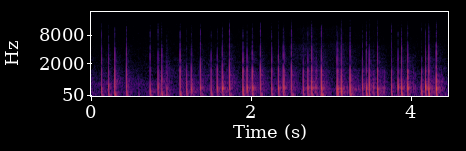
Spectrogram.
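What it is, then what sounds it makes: Faux leather backpack tapped with nails. Long nails tap and scratch a hollow, smooth-surfaced pink faux leather backpack in a quick, uneven run of about thirty short, dry clicks with almost no ring. The taps have a hollow low-mid body around 290 Hz and thin, bright tops.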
